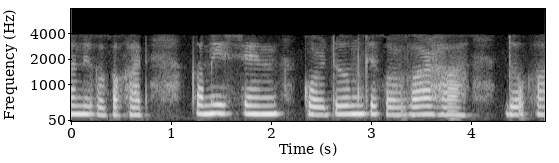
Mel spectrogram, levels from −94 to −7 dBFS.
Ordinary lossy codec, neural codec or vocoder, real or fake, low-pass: AAC, 16 kbps; none; real; 7.2 kHz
